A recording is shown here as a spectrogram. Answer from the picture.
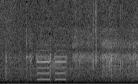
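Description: Two short, faint electronic beeps in quick succession, about half a second in, each a clear steady tone.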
